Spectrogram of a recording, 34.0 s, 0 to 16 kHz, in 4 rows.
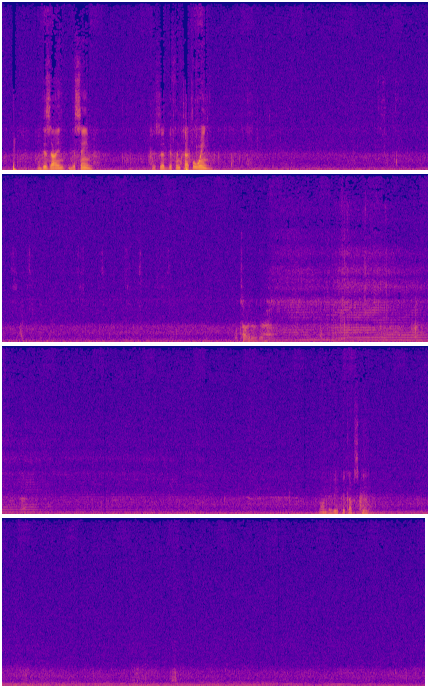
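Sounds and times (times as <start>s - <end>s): high steady whine: 0.0s - 34.0s
model aircraft motor hum: 13.2s - 23.1s.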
